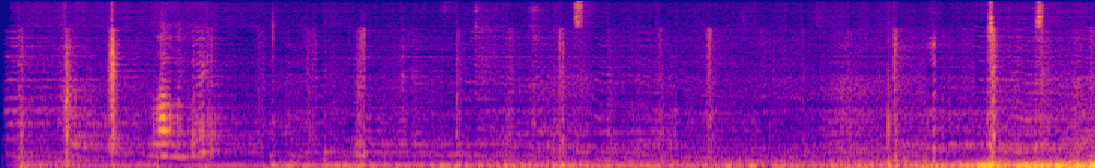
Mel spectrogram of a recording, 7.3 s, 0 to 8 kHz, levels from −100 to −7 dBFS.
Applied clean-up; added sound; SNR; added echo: neural mask model DeepFilterNet 3.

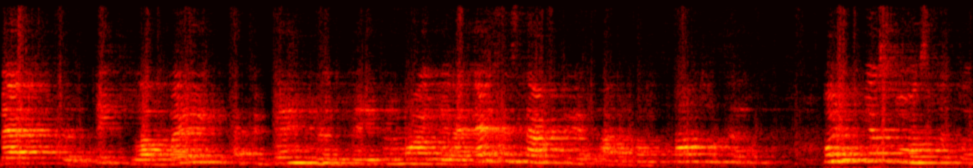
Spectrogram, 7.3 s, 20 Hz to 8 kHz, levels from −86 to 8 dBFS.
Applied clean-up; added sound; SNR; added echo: neural separator model SepFormer DNS4.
